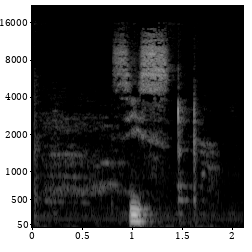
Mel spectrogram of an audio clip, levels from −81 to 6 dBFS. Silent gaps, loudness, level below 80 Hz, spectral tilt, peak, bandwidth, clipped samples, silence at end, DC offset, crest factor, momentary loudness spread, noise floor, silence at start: none; -26 LUFS; -66 dBFS; -2.5 dB/octave; -12 dBFS; 16.5 kHz; under 0.1%; 0.45 s; under 0.1%; 20 dB; 21 LU; -54 dBFS; 0.8 s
